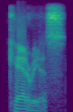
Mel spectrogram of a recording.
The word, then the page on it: carious: British English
